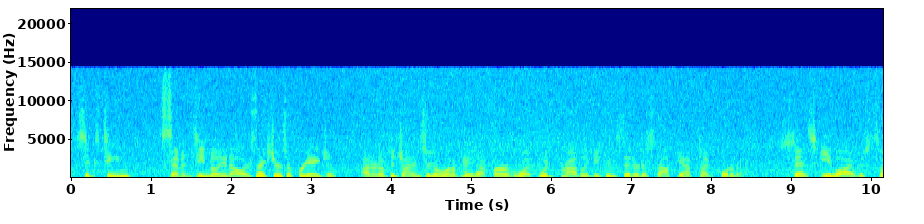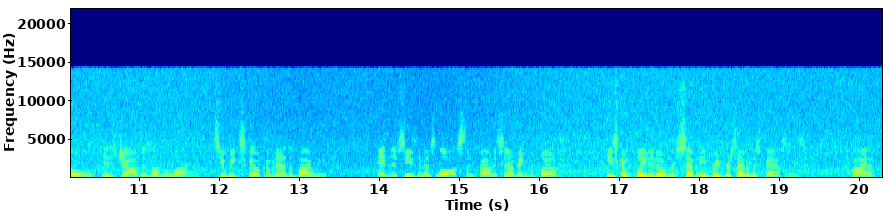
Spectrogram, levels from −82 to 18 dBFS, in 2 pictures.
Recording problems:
hiss; loud; throughout; 6 dB below the speech

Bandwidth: 14.5 kHz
